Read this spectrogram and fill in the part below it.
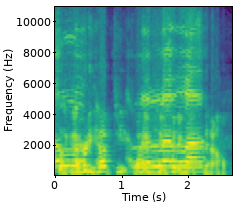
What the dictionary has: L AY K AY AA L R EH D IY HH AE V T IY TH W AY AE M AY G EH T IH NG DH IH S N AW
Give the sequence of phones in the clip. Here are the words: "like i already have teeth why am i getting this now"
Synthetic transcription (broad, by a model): L AY K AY AA L R EH D IY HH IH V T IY T W AY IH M AY G EH T IH NG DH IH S N AW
